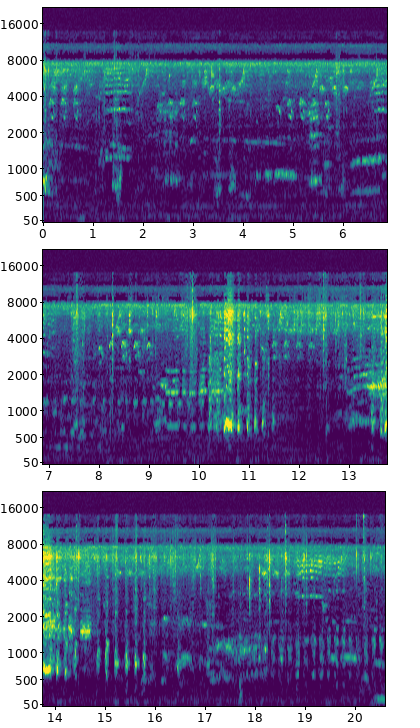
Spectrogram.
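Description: Chickens clucking faintly and often, with two louder squawks about ten and fourteen seconds in.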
